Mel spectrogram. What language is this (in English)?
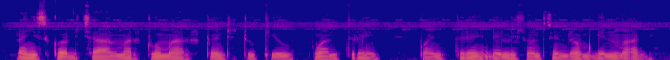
Luo (Kenya and Tanzania)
